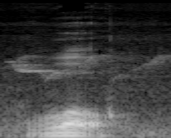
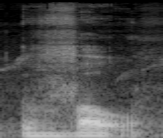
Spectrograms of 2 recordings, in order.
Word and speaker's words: Waw: And it would be pronounced wo, not vo.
